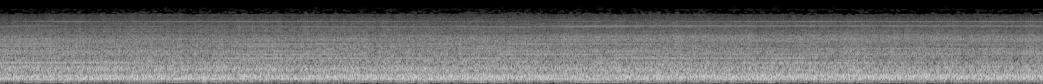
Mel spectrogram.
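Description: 1995 Takisawa TC-4 CNC lathe running: a loud, steady machine noise with several steady high-pitched whines over it.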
